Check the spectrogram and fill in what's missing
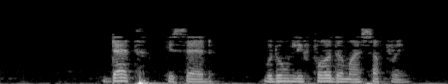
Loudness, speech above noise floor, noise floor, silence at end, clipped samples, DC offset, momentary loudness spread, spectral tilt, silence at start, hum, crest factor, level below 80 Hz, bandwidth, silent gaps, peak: -26 LUFS; 30 dB; -52 dBFS; 0.05 s; under 0.1%; under 0.1%; 14 LU; -11 dB/octave; 0.15 s; none; 24 dB; -28 dBFS; 5.6 kHz; none; 0 dBFS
